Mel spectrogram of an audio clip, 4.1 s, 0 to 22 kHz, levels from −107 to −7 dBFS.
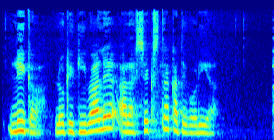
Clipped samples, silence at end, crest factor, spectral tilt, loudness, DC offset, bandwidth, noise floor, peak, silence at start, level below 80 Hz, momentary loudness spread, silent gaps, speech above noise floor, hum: under 0.1%; 0 s; 16 dB; -4 dB/octave; -40 LUFS; under 0.1%; 16.5 kHz; -81 dBFS; -24 dBFS; 0.15 s; -88 dBFS; 13 LU; none; 42 dB; none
